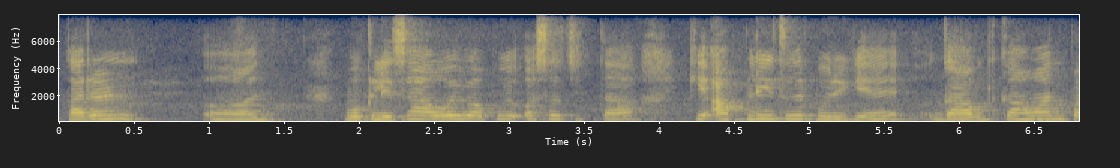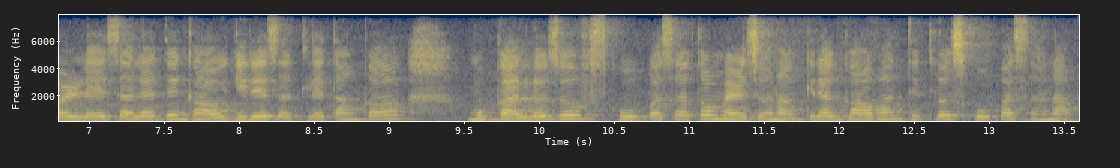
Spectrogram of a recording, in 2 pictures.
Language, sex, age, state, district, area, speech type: Goan Konkani, female, 18-30, Goa, Quepem, rural, spontaneous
